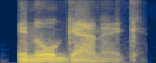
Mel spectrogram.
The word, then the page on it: inorganic: British English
